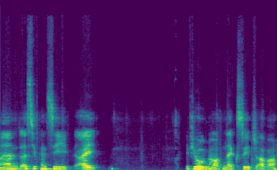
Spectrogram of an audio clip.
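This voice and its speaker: A woman with a non-native accent speaks at a moderate pace. Her voice is fairly high and somewhat breathy. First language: not English. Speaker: book vlogger. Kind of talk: casual monologue.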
